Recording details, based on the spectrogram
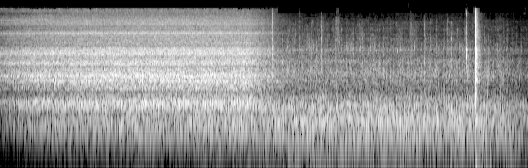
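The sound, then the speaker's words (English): A kettle boils with a steady, rushing roar and hiss; the bright hissing fades about halfway through, leaving a lower rumble, then a single sharp click sounds near the end. “So now we're going to use the sound effect of a boiling kettle to separate these two moments in the podcast.”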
